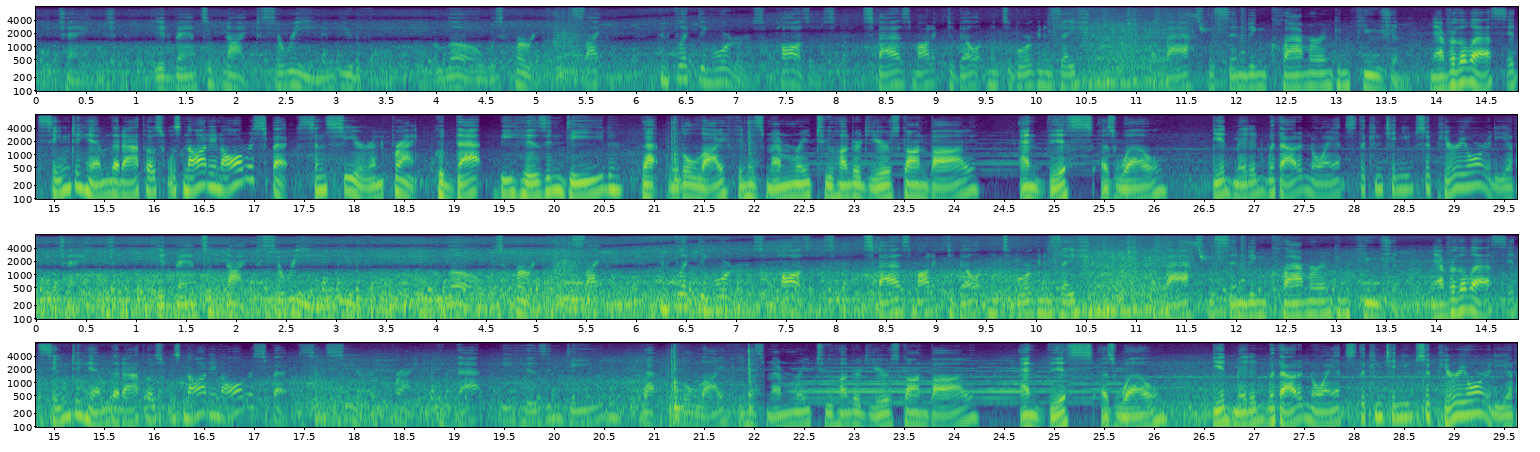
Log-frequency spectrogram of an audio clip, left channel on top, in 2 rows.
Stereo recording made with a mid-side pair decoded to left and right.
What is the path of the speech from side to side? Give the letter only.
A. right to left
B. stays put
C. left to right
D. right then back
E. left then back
E.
